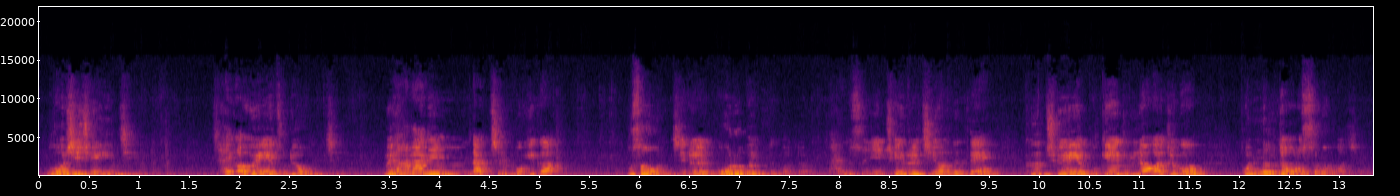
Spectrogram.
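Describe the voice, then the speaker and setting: A woman's voice: high-pitched, slight background noise. A woman pastor preaching a sermon, earnestly putting rhetorical questions to her congregation. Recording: echoey room, voice a bit far from the mic.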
